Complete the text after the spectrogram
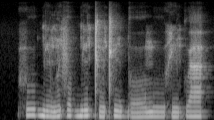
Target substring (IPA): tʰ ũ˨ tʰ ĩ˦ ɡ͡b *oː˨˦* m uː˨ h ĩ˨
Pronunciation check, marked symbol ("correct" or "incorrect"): correct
